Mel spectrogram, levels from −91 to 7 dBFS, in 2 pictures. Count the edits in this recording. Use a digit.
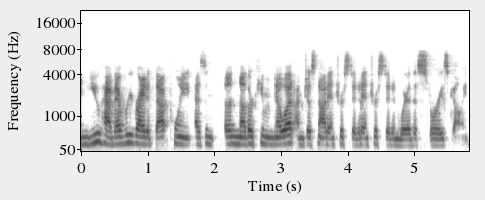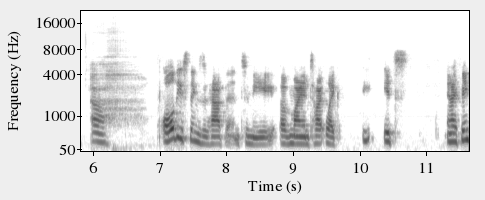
3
